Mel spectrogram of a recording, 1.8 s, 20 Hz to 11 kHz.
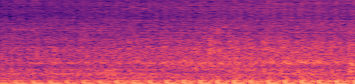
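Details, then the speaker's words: Yamaha Mio i 125 after GRacing 5.6 stage 2 cam installed with valve clearance set: even, steady low idle thump, no ticking on top, only casing vibration from removed screws. Quiet, healthy valvetrain. "Kaya namaandar ka mga idol, tahimik lang yung cam. Wala nagitik, mabibrate lang yung kaha, yung mga nakatanggal yung mga tornilyo."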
